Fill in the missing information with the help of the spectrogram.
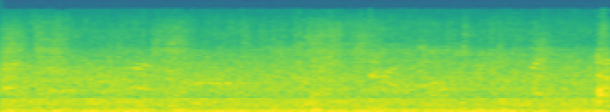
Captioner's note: attendees chatting softly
